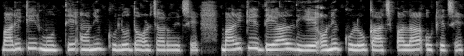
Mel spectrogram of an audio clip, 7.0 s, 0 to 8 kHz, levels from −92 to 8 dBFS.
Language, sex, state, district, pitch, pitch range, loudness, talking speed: Bengali, female, West Bengal, Dakshin Dinajpur, 230 Hz, 220-245 Hz, -15 LUFS, 95 wpm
